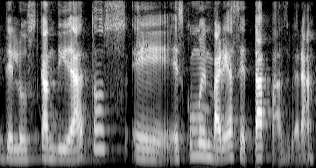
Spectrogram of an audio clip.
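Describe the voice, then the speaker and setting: Here a woman speaks with a slight Guatemalan accent. The background is quiet. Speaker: art curator; podcast guest. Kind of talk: interview conversation. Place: studio. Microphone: studio mic.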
